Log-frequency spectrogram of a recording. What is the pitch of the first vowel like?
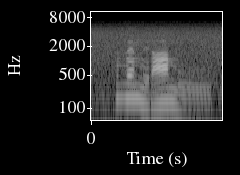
high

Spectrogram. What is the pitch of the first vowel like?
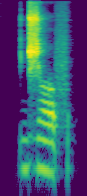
low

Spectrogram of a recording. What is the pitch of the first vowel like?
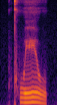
falling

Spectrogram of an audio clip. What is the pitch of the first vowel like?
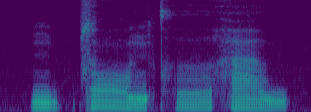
rising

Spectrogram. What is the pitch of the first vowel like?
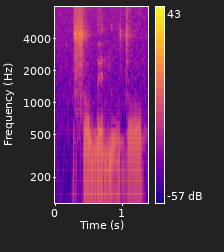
high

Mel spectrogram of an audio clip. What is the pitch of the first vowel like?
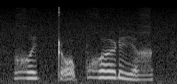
high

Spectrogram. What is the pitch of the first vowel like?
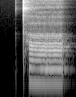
high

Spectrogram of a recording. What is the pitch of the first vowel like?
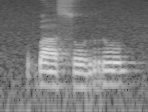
low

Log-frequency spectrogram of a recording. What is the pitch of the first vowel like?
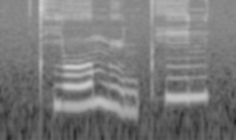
rising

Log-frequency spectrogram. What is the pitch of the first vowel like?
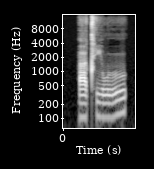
low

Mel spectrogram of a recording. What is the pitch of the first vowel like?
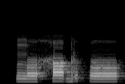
low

